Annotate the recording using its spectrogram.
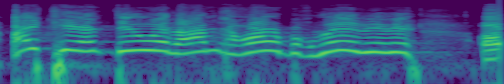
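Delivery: high, whiny mocking imitation; mock angst. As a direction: mimic the letter writer's fretting in a high voice. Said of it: "All that angst".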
